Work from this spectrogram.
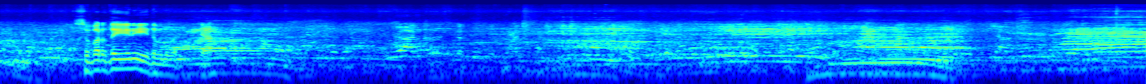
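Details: Limousin cattle at Pasar Wage Pati market: a short moo near one second, then long, wavering lows later on, mixed with a constant hum of people talking.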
